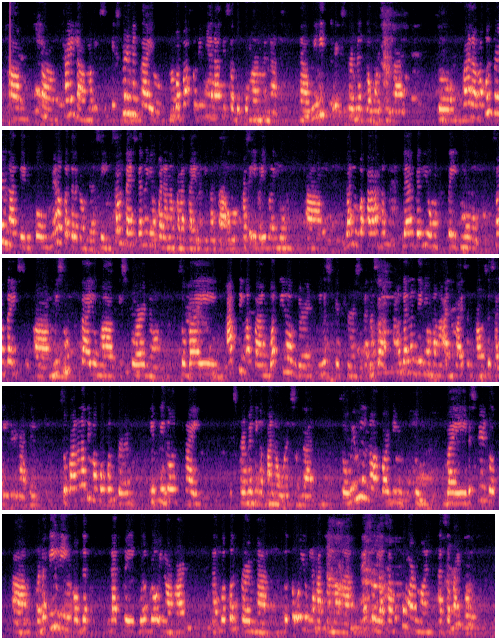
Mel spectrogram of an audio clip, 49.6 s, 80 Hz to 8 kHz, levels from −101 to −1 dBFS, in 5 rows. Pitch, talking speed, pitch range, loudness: 260 Hz, 160 wpm, 235-290 Hz, -20 LUFS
